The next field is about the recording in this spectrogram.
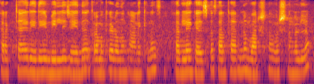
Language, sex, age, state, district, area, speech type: Malayalam, female, 30-45, Kerala, Pathanamthitta, rural, spontaneous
